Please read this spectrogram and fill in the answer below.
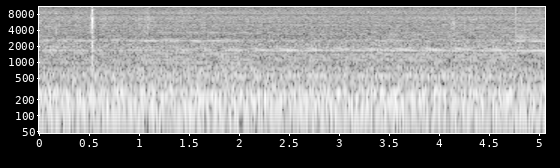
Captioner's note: plane engine rumbling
